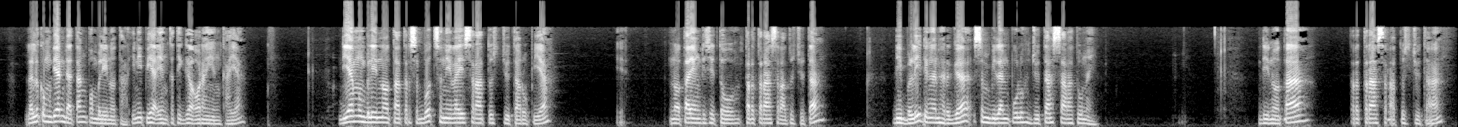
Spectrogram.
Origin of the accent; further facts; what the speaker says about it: Lamongan, East Java, Indonesia; kejadian ini real ada di kecamatan tempat asal saya. Di daerah Lamongan ya.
